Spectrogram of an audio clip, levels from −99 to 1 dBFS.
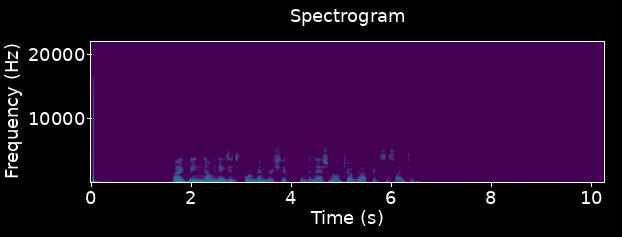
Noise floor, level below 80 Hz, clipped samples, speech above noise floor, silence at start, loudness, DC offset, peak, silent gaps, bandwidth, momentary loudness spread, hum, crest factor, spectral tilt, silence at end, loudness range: under -90 dBFS; -78 dBFS; under 0.1%; over 25 dB; 0.05 s; -62 LUFS; under 0.1%; -30 dBFS; 0.52-0.56 s, 3.95-4.01 s, 4.09-4.18 s; 5.2 kHz; 11 LU; none; 34 dB; -7 dB/octave; 3.8 s; 6 LU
